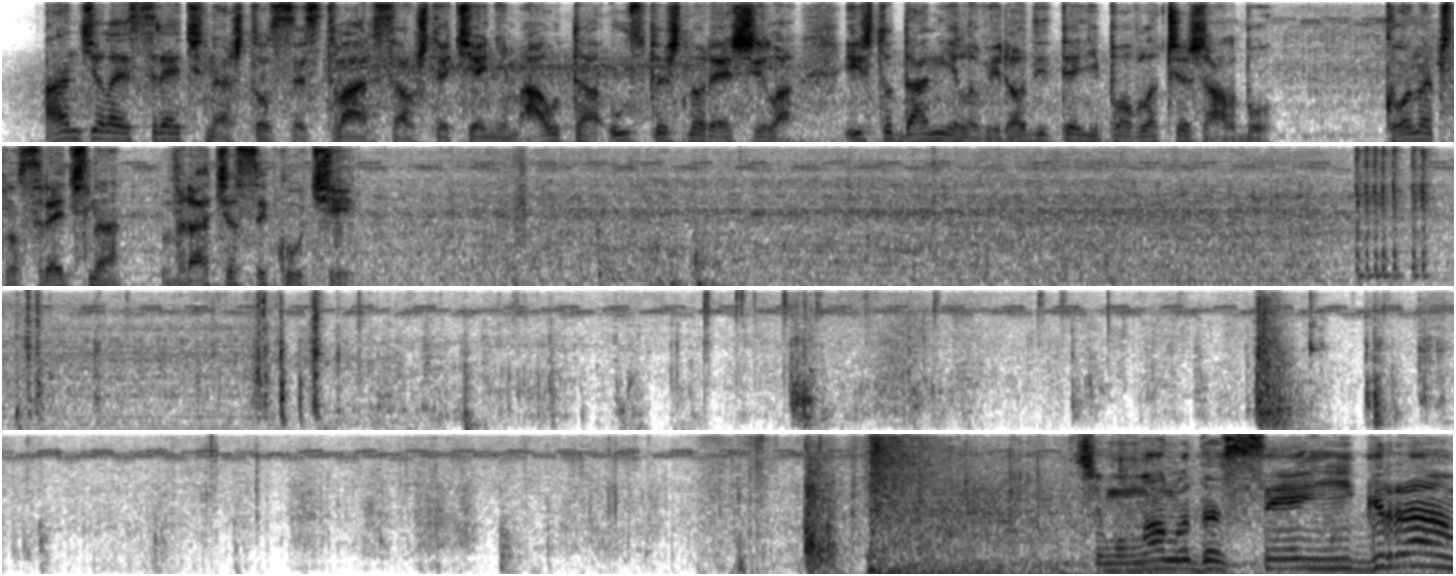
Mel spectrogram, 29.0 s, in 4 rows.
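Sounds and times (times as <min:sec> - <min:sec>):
car engine idling: 0:00.6 - 0:17.0, 0:26.1 - 0:29.0
knocks and thumps: 0:09.7 - 0:11.1, 0:25.4 - 0:27.3.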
